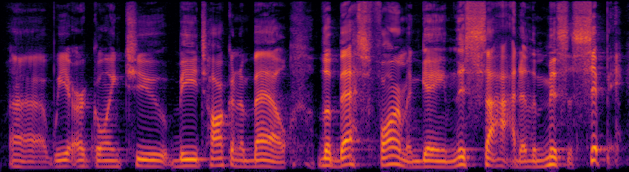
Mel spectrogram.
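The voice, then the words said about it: Bad put-on Southern accent. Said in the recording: “Sorry for my bad Southern accent.”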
